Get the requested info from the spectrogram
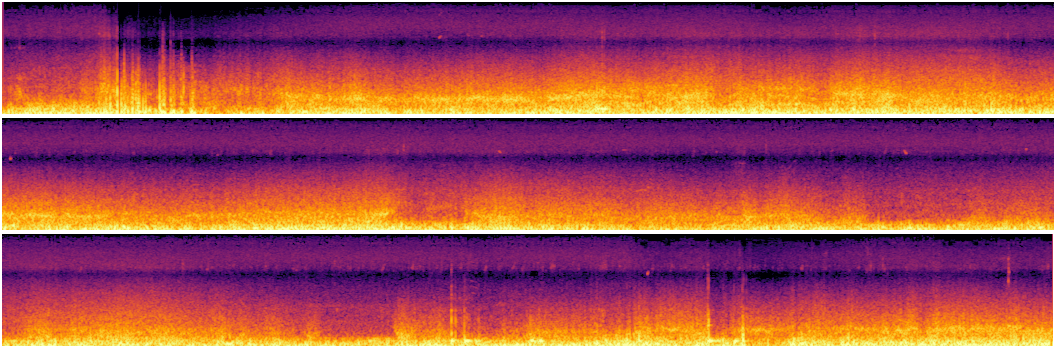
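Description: Wind buffeting the camera microphone on a tandem paraglider in flight: loud, low, steady noise that thins briefly a few times.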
